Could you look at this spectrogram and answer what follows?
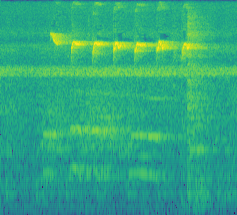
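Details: Javan white-eye of the dakun type from Pupuan, Bali: a short run of about six thin, high, sweet notes repeated quickly over a steady high hiss.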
